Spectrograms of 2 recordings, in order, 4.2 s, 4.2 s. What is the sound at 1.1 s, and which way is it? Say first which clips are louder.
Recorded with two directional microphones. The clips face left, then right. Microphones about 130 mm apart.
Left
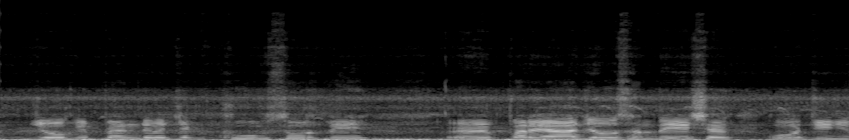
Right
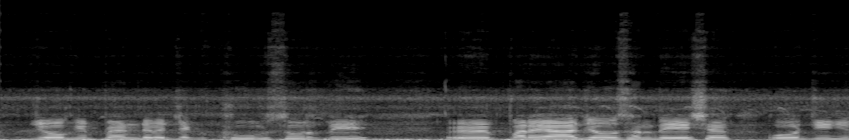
Speech: right 7 dB; 55° right (ahead or behind).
